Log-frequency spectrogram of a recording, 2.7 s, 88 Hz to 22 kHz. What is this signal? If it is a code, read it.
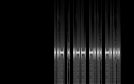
Morse code, heard as a keyed tone, about 44 wpm, 700 Hz. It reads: UEWB6
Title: Five Challenging Letter-Number Combinations 45wpm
